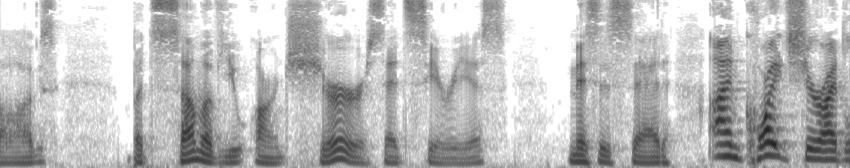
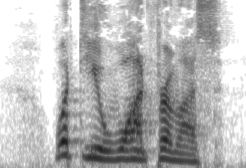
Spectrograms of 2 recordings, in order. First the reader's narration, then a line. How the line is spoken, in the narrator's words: Pongo growled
